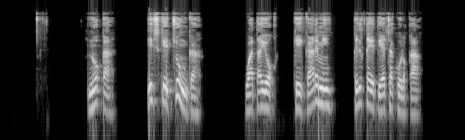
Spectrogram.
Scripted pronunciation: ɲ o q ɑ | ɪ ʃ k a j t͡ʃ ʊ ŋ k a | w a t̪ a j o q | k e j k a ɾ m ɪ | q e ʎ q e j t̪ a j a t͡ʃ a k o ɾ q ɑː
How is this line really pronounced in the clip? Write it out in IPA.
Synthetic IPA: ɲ o q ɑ | ɪ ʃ k a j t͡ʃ ʊ ŋ k a | w a t̪ a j o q | k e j k a ɾ m ɪ | q e ʎ q e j t̪ a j a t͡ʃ a k o ɾ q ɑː

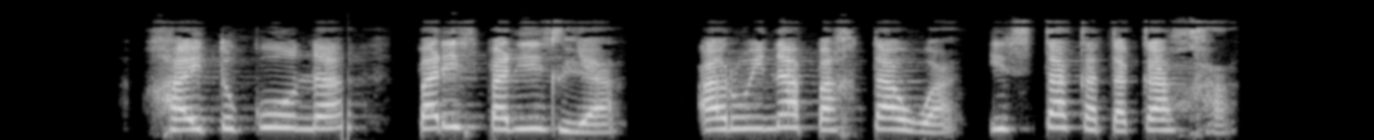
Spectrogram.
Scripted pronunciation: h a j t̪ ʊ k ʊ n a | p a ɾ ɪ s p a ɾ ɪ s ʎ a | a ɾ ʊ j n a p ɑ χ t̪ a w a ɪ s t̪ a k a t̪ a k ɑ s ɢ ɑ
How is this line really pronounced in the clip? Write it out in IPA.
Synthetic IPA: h a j t̪ ʊ k ʊ n a | p a ɾ ɪ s p a ɾ ɪ s ʎ a | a ɾ ʊ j n a p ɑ χ t̪ a w a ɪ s t̪ a k a t̪ a k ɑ s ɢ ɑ

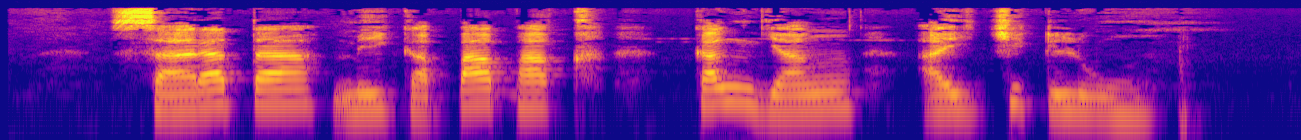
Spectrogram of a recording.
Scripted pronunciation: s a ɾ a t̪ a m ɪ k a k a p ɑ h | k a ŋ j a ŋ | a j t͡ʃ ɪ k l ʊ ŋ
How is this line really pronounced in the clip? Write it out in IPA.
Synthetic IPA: s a ɾ a t̪ a m ɪ k a p a p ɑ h | k a ŋ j a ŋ | a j t͡ʃ ɪ k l ʊ ŋ

